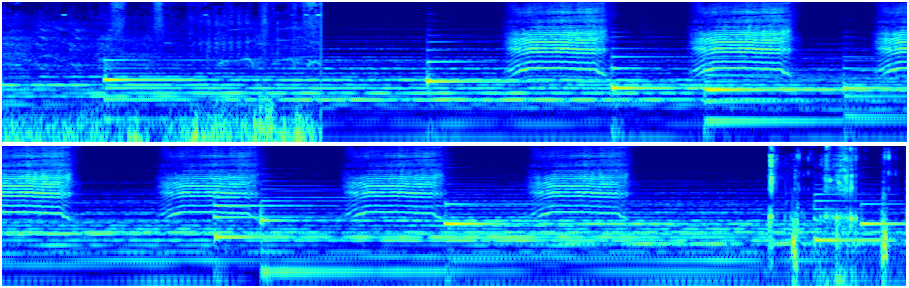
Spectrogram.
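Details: Young goat giving a regular series of short, arched bleats about every one and a half seconds, each rising then falling, set against continuous soft music.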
